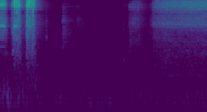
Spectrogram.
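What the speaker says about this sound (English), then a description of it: "can hear the key in the ignition." Small metallic scraping and clicking as a key turns in the ignition of a Kia Rio, heard close up as several quick rubbing bursts followed by a steady hiss.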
